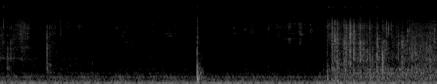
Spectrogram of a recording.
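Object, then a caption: Heap of crushed gym chalk powder rubbed by hand. Both chalk-covered hands press, rub and scrape their fingertips and short nails through a large loose heap of orange-tinted crushed gym chalk (magnesium carbonate powder) and crumbs on a flat surface, with no whole blocks handled. Soft, gritty rustling and faint patter sit over a steady low hum, broken by one sharp tick midway. In the final second the scraping grows louder and brighter.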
